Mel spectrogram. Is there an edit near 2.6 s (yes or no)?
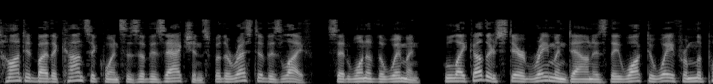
yes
